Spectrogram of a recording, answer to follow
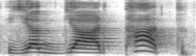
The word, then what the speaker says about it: यज्ञार्थात्: पहला चरण य में मिक्स करेंगे। यज्ञा, था के ऊपर आधा र है, उसको ज्ञा के साथ पढ़ेंगे। यज्ञार, था के साथ आधा त, थात। कैसे शब्द पढ़ा? यज्ञार्थात।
